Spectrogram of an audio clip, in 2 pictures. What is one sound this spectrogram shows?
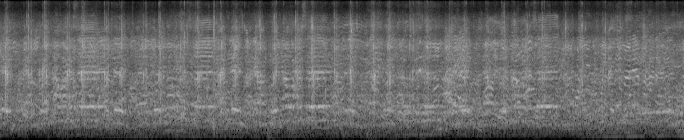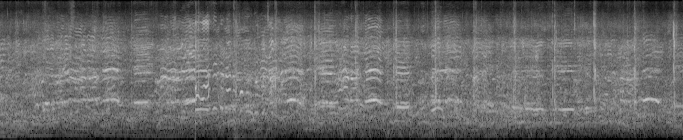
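A crowd of women sings together outdoors.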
